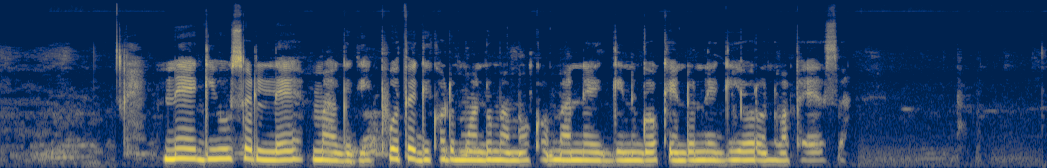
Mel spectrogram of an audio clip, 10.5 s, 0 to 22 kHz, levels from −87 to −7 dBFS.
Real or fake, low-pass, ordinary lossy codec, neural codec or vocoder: real; 19.8 kHz; none; none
